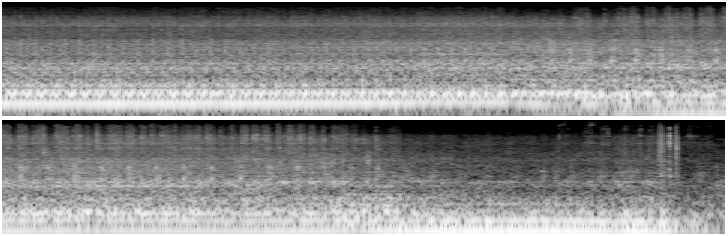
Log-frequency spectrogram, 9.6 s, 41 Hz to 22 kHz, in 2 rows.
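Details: Freshly built SBC 350 (aluminum 64cc heads, 10:1 flat-top pistons, Edelbrock intake, 600cfm carb, likely out of tune): cranks, catches, rough idle then revs in gear with an uneven ticking knock; persists with plug wires pulled, owner suspects piston slap or flexplate.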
